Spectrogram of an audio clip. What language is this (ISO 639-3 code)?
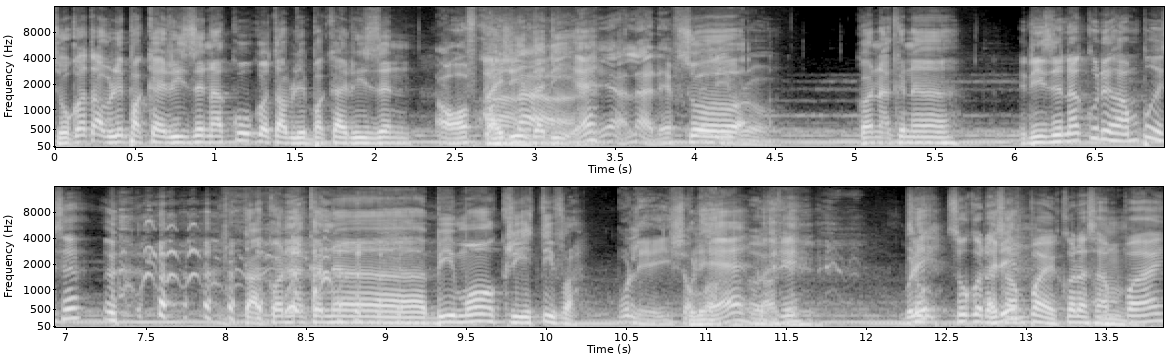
msa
